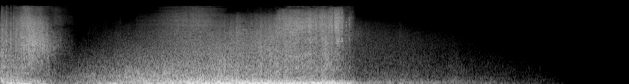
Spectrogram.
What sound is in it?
implosion near
Mix-up of various sounds to create the ambiance of a nuclear implosion. Good for using in spacial environments. This one is the high frequency version. Both of them can be played simultaneously to variate the effect.
bang, boom, collision, explosion, fizzle, force, implosion, loud, rumble, sci-fi, space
